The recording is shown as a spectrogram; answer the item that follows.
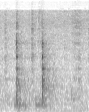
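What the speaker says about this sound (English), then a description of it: "the sesame pop sound" Sesame seeds frying in a pan, roasted dark for hummus, give two quick crackling pops close by over a soft sizzle.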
